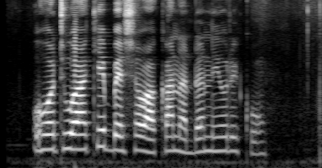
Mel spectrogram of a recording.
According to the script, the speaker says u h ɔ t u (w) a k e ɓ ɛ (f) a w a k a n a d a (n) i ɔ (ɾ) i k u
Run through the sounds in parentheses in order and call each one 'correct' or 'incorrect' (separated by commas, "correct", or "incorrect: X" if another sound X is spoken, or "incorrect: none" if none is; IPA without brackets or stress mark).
correct, incorrect: ʃ, correct, correct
